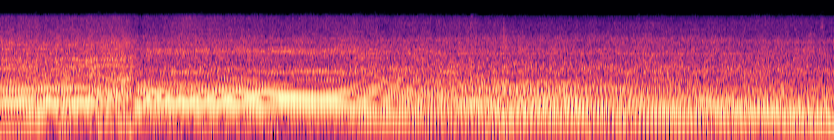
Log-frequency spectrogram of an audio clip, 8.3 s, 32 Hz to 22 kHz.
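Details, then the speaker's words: Supercharging-project NASCAR (Tide car) V8 with Pro Billet MSD distributor and old MSD 6T boxes/Blaster HV coils, test drive with no hood: uneven, stumbling, breaking-up note under load, misfiring and backfiring. "Something ain't right. So took it out for that test drive. It was misfiring, breaking up, backfiring."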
